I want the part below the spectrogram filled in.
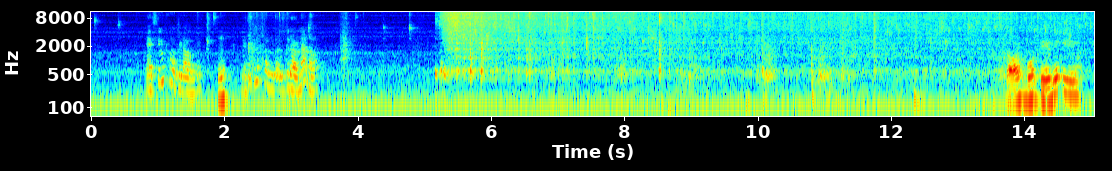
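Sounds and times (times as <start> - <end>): oil crackles and pops: 1.7 - 15.0
onion sizzling in oil: 5.2 - 15.0.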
